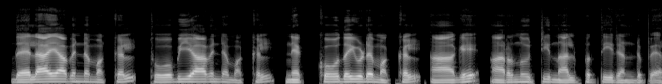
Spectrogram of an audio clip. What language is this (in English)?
Malayalam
